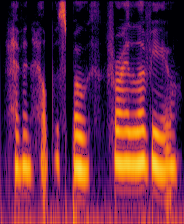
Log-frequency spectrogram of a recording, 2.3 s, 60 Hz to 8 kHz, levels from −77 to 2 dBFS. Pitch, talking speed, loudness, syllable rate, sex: 210 Hz, 210 wpm, -14 LUFS, 4.4 syllables/s, female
